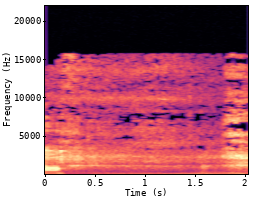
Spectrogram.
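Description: A motor vehicle's engine running with a steady low hum, a little louder near the end.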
